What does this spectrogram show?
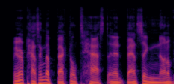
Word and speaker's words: Bechdel: We were passing the vegetal. Oh whoa! I can't read. Pronunciation. Bechtel. Okay, thank you, internet. We were passing the Bechdel test and advancing none of the plot.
